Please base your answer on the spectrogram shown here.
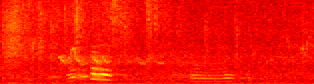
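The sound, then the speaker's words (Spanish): Geese honking in a park in the morning: two short, nasal calls, fairly faint above a steady background hiss. “Los gansos, mucho ganso por la mañana.”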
